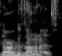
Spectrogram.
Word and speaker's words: Zaragozanos: Oh, that's how you say it, Zaragozanos.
